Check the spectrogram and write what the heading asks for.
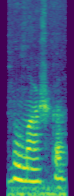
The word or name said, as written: bumashka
